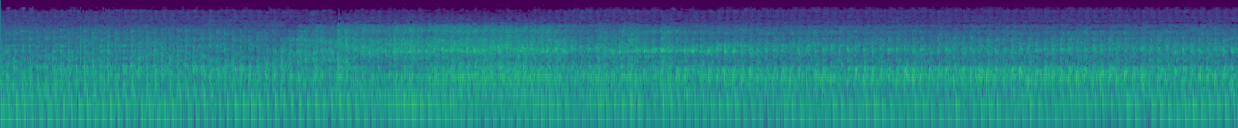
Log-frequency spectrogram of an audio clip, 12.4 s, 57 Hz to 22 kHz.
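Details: Yamaha R15 after fixing a whistling sound by replacing the water pump oil seal and bearing: engine idles evenly with a steady low putter and no whistle or whine.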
